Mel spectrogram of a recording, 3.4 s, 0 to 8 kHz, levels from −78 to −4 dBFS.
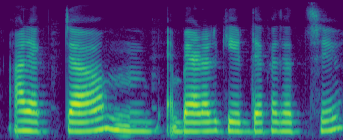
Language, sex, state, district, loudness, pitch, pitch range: Bengali, female, Jharkhand, Jamtara, -18 LUFS, 200 Hz, 195-210 Hz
